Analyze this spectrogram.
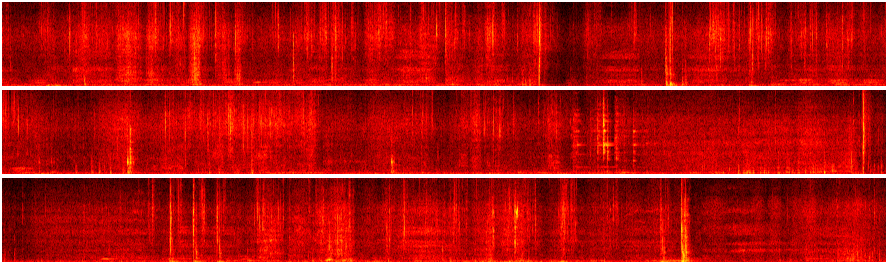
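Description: Hands patting and pressing coated pike fillets on a wooden cutting board: soft rubbing and crackling, with scattered sharp taps of fish and fingers against the board.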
